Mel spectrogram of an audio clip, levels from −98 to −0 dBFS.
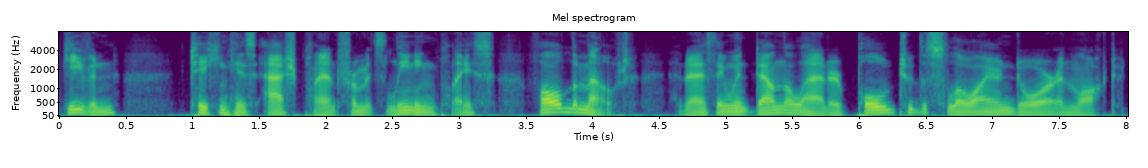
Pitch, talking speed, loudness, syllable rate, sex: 95 Hz, 195 wpm, -21 LUFS, 5.6 syllables/s, male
